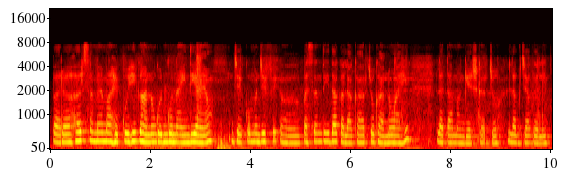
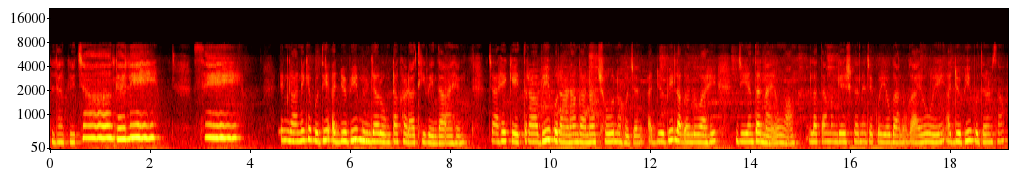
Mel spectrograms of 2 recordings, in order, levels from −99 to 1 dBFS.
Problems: background sounds at intervals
